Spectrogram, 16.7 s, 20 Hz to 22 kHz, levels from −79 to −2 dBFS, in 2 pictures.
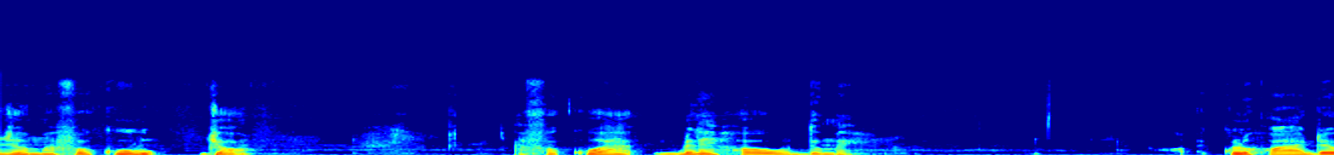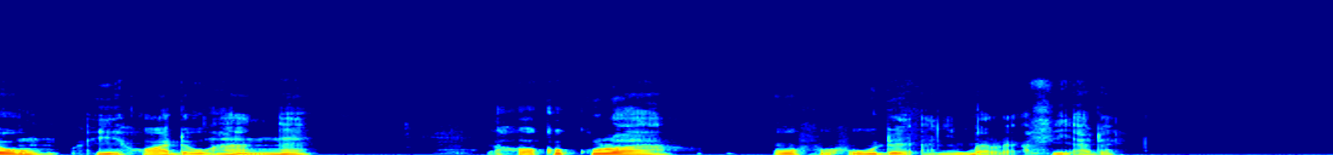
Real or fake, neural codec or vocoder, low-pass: fake; vocoder, 24 kHz, 100 mel bands, Vocos; 10.8 kHz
